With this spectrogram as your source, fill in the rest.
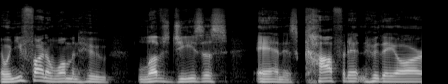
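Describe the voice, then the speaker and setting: Spoken at a moderate pace in a plain, everyday voice, the recording is very clean, with a silent background and a dry, close sound with no echo. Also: man. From Texas, San Antonio. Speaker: pastor. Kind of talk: casual chat.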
